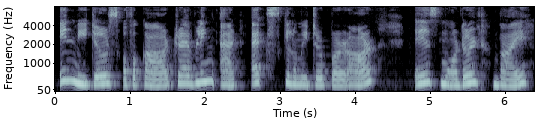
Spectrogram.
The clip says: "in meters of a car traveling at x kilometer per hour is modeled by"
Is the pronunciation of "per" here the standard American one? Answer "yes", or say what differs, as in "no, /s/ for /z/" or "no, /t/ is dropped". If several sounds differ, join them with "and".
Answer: yes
